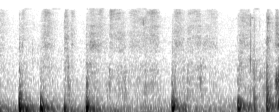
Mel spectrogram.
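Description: Chalk writing on a blackboard: a quick run of short taps and scratches as a word is written out stroke by stroke.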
